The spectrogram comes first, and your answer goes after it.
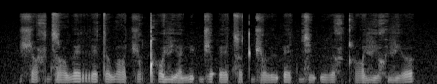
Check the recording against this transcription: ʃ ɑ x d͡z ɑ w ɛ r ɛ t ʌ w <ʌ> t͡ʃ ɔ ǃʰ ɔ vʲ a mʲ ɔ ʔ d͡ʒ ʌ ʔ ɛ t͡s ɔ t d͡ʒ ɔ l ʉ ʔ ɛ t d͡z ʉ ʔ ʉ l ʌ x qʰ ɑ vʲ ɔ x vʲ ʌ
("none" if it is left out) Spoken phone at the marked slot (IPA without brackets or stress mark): ɑ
